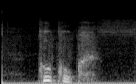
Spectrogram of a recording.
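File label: "koekoek", Dutch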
